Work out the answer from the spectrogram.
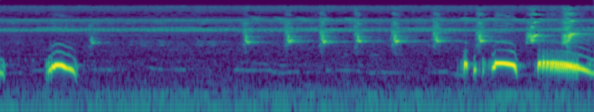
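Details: Spotted dove lure call, one arched coo followed by a quiet gap filled with a small bird's repeated high chirps, then a stuttered phrase ending in a long falling coo, over a steady thin whine.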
